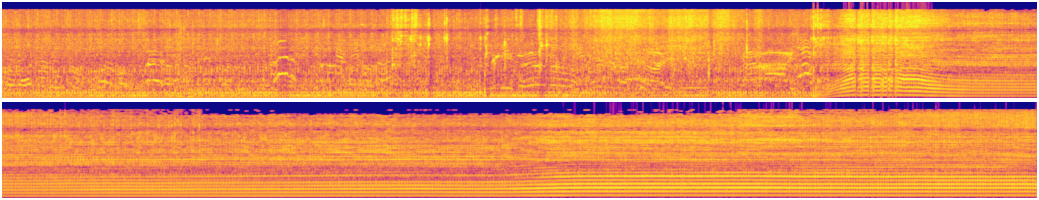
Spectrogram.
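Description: Portable fire pump engine running. For the first eight seconds it idles under shouting voices. About eight seconds in it revs up and settles into a steady high-speed tone as it works under load pumping water to the hoses, and it rises a little higher about sixteen seconds in.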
